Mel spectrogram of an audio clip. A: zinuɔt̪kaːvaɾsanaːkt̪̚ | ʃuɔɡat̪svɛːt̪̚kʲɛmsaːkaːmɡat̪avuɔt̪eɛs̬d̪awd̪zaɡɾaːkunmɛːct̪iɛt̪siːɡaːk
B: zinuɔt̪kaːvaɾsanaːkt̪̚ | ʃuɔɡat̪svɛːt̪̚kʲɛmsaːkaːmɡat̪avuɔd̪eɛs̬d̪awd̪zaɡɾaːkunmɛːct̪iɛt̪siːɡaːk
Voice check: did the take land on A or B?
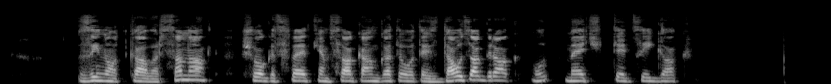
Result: A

